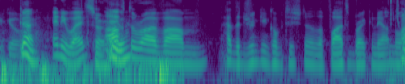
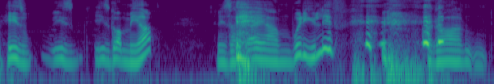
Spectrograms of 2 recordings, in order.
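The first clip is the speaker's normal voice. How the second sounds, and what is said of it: Put-on Kiwi accent. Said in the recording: “I love how you got the Kiwi accent, because he was more Kiwi.”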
